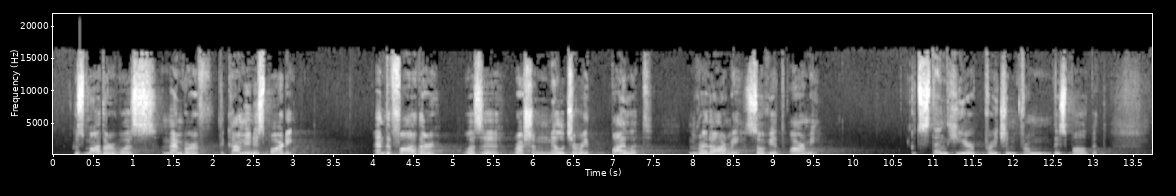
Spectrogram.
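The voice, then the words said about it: Heavy Russian accent. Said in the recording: “a Russian preacher with a heavy Russian accent”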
